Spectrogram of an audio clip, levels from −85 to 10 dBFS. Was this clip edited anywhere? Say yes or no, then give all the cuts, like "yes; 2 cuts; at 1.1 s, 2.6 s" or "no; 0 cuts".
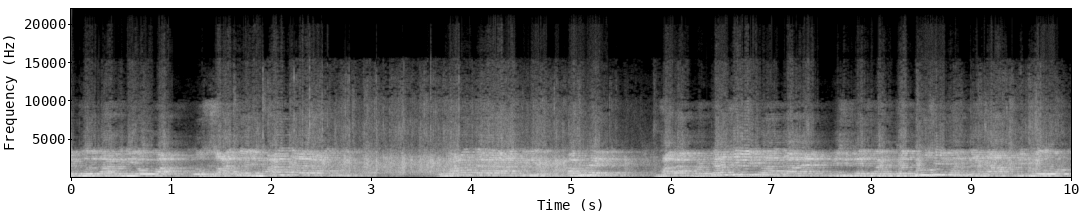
no; 0 cuts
